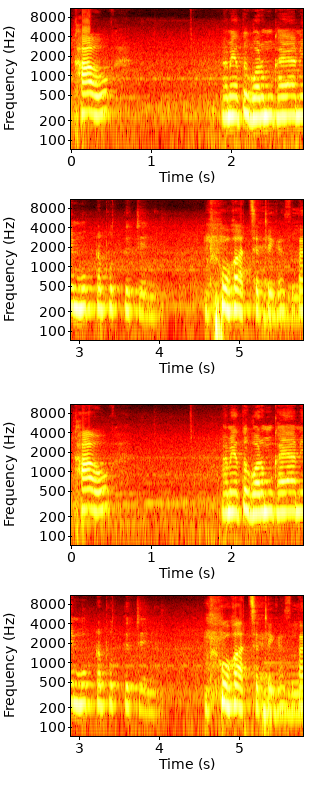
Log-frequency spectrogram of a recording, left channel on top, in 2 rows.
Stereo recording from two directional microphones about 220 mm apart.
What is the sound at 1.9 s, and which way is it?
Speech, 25° right (ahead or behind).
